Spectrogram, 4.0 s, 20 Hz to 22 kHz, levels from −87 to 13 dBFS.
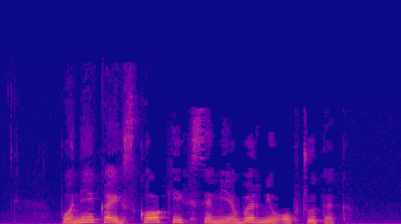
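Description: From about 1.48 s to the end, the speech drops abruptly to a duller, thinner quality with no gap: an adaptive stream at a lower bitrate. Nothing survives above roughly 11.5 kHz, and the stronger codec artefacts suggest a step from around 96 to 32 kbit/s AAC.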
